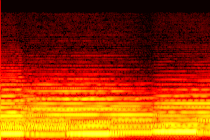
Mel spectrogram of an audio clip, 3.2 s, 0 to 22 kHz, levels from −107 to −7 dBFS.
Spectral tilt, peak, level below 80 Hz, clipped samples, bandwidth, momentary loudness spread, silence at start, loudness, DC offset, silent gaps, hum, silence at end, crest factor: -11 dB/octave; -16 dBFS; -66 dBFS; under 0.1%; 4 kHz; 4 LU; 0 s; -29 LUFS; under 0.1%; none; none; 0 s; 12 dB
